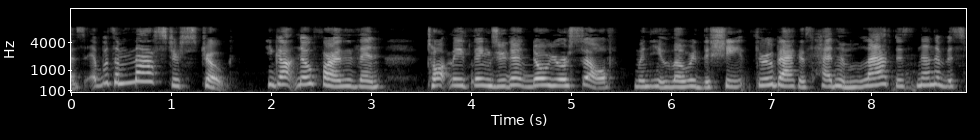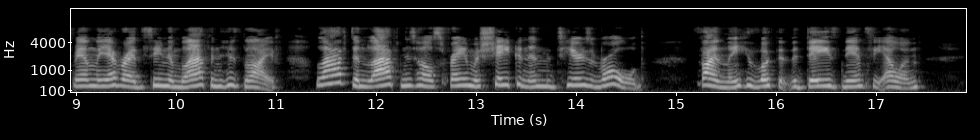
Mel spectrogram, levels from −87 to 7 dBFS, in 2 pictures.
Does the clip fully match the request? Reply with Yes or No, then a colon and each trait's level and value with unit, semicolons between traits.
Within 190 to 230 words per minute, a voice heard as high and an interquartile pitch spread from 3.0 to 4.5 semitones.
Yes: fast, 205 wpm; very high, 255 Hz; average, 3.4 semitones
